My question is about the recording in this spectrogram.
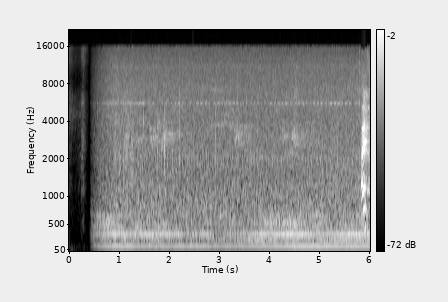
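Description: A steady low mechanical hum, deep and even with overtones, starting abruptly about half a second in. A voice starts at the very end.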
